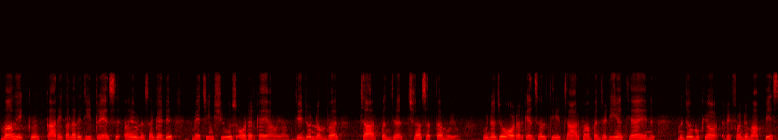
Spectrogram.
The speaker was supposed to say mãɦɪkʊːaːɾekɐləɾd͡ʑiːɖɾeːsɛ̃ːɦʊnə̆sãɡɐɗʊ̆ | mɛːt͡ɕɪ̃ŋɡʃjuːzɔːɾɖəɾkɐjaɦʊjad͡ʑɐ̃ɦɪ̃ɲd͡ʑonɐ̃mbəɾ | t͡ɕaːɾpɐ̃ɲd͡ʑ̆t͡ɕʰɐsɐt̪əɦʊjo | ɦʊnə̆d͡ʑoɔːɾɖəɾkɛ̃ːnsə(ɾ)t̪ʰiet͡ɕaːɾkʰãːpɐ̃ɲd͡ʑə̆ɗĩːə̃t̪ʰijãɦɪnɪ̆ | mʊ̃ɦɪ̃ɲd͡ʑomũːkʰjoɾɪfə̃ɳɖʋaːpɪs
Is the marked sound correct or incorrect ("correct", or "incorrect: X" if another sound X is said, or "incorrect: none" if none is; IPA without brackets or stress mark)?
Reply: incorrect: l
